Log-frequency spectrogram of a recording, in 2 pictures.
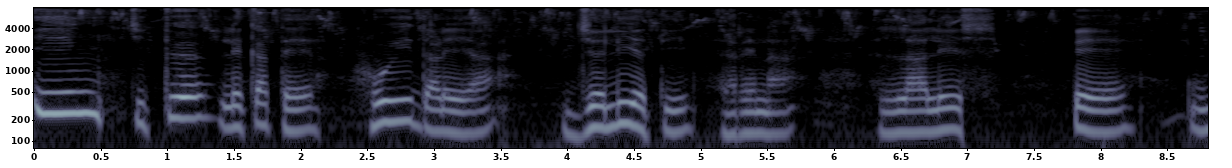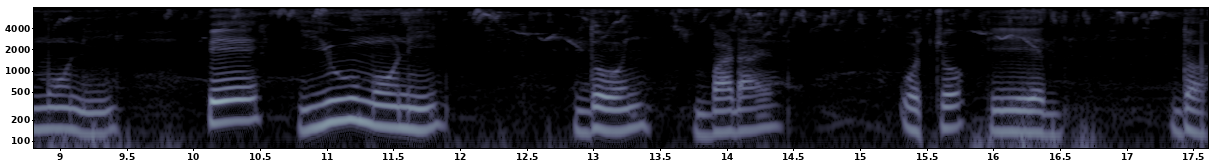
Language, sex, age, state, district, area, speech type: Santali, male, 45-60, Odisha, Mayurbhanj, rural, read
